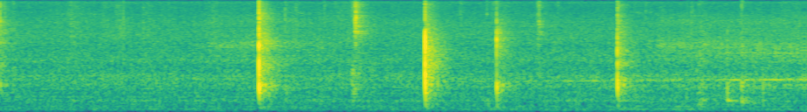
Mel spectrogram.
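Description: Five faint, sharp clicks at uneven intervals, with a faint steady hum coming in near the end.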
